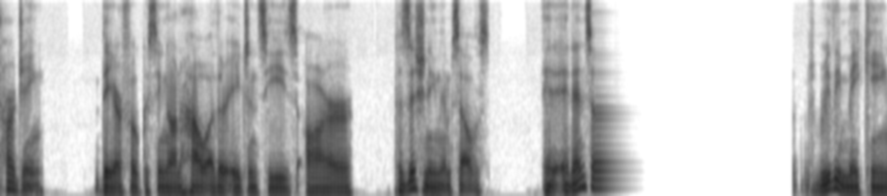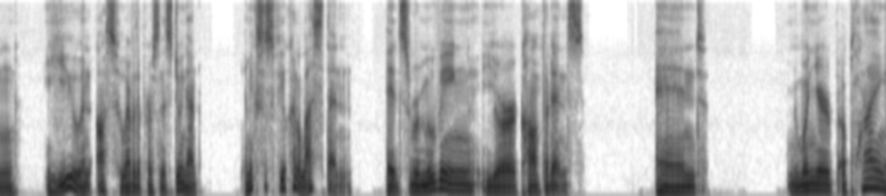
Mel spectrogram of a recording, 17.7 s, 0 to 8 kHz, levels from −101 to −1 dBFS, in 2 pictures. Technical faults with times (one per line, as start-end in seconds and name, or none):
5.96-7.96 call audio freeze
8.21-13.98 jitter buffer speed-up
